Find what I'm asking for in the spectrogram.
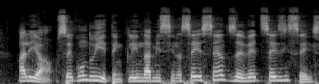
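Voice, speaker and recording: A man with a high pitch talks at a very fast pace. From interior of São Paulo state, Brazil (Flórida Paulista). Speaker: clinical pharmacist. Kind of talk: conference presentation. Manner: fast, brisk delivery.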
